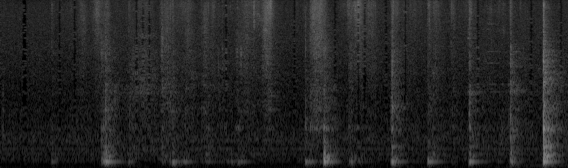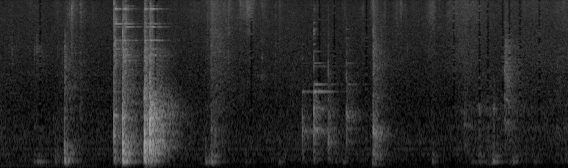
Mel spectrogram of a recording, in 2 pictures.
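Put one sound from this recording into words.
Dough thumps and pats on a table as hands knead and press it.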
